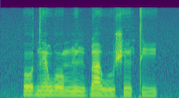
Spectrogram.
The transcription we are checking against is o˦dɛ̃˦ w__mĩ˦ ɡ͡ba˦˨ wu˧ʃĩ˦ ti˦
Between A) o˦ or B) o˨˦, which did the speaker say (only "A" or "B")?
A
